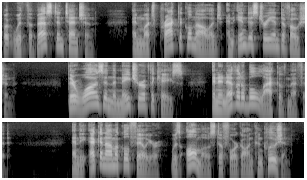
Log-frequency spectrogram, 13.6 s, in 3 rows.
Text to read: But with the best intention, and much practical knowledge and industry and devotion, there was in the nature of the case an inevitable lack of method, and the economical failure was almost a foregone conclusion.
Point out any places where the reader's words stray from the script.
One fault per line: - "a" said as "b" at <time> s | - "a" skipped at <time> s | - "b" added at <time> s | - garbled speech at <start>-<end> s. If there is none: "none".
none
